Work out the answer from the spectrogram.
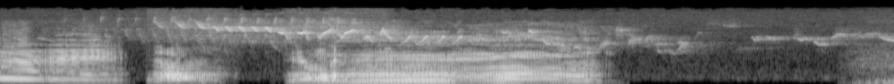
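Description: Dromedary camel calling: three low, drawn-out groans in a row, the third and longest lasting about two and a half seconds.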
